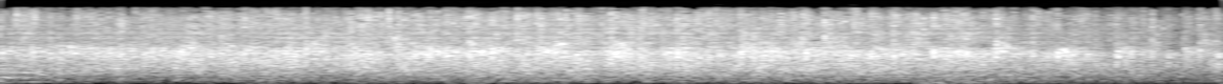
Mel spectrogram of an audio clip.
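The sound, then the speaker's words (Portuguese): An audience breaks into a strong round of applause, a dense, steady wash of clapping that holds at an even loudness for several seconds before easing slightly at the end. “Para todos os cidadãos do céu que estão aqui, dê uma forte salva de palmas, amém?”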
